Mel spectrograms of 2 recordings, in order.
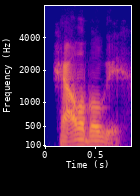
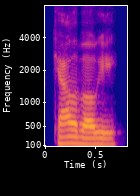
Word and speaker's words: Calabogie: as well as uh how how do you say that last one C Calabogie Calabogie Calabogie if you ever want to do the Boogie you go to Calabogie uh so for you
